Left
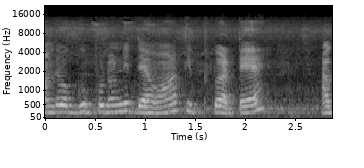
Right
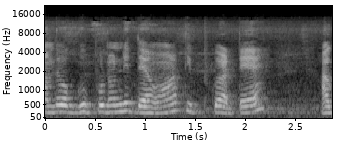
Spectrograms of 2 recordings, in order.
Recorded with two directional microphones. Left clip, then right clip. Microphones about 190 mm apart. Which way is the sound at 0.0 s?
5° left (ahead or behind).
